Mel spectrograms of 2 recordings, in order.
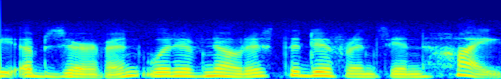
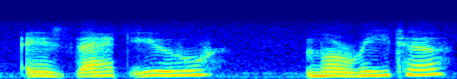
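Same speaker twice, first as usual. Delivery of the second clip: quavering; 5 semitones higher than usual. Acted. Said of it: "a quavering voice asked".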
